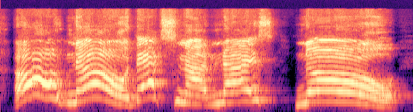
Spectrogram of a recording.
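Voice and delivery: put-on teacher gasping at the kid; shocked teacher. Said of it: "And they're like".

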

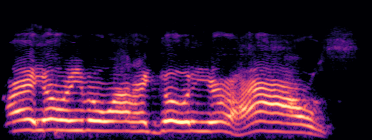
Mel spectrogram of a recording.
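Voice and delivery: drawn-out, loud Brad Garrett bit; Brad Garrett impression. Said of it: "that was Brad Garrett".

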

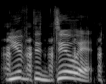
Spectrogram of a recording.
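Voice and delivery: a hint of a bossy mom, mock insistent; teasing imitation of a mother insisting. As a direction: lightly voice a parent pushing peer pressure. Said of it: "And you're like".

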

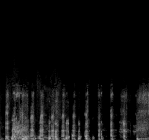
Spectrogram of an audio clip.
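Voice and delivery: slow, loud get-out, dragged out; drawn-out mock telling-off; mock yell. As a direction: stretch it out like shooing him off. Retold telling off customer.

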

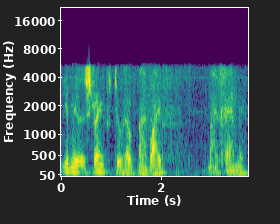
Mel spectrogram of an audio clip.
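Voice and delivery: grieving father praying for strength; prayer. Acted. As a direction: beg God for strength. Father's prayer over son.

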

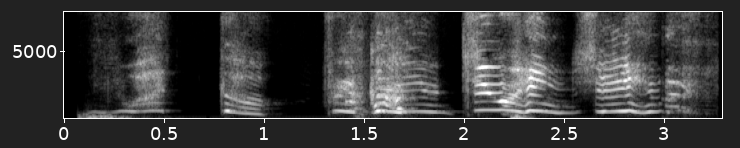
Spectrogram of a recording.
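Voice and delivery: very high, slow, loud mock screech; hammed-up scandalized cry; shocked outrage. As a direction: draw it out high in disbelief. Lily catches James yelling at dog.

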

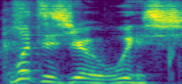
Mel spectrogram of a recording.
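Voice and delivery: slow, grand genie voice. Pretend. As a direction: drawl it out like a magic genie. Genie granting wish from water.

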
